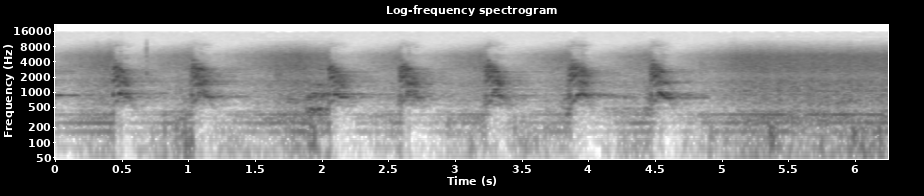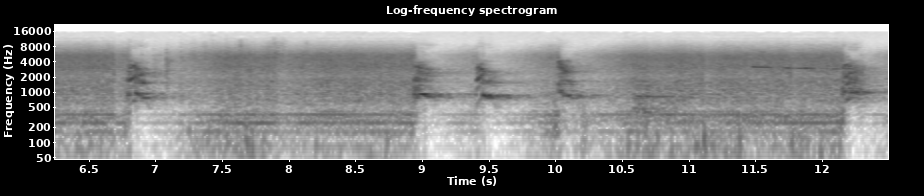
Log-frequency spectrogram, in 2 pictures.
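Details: Dominant castrated male German Shepherd barking without pause; a steady run of sharp, forceful barks about every half second to second, briefly broken by a noisy stretch, over a persistent low hum.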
